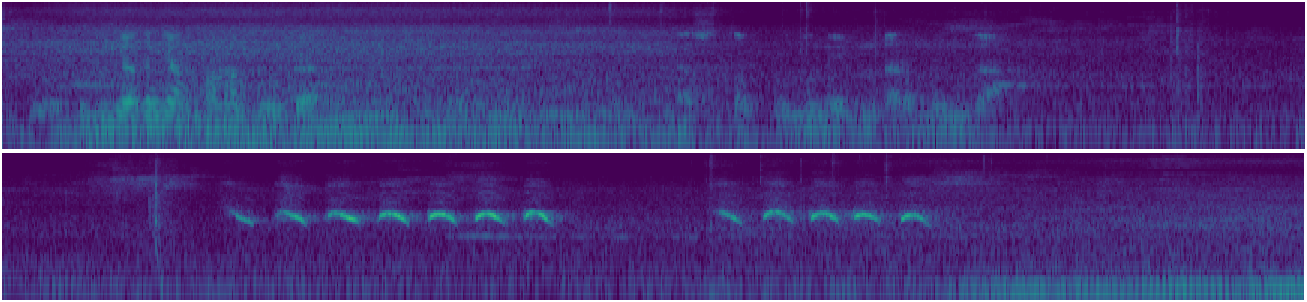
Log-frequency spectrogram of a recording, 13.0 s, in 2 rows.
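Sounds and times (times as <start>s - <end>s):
bird whistling short notes: 10.1s - 11.4s.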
